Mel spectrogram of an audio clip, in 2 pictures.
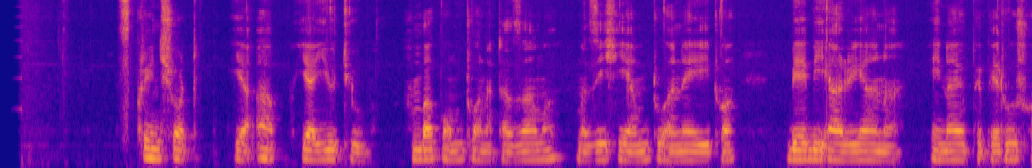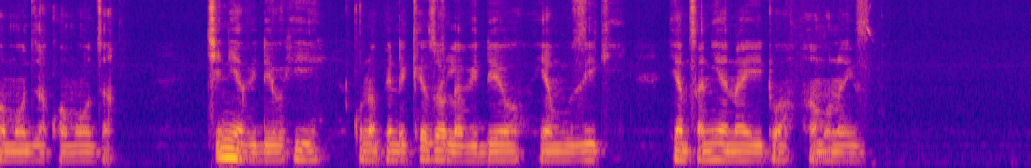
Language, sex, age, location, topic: Swahili, male, 18-24, Nairobi, finance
